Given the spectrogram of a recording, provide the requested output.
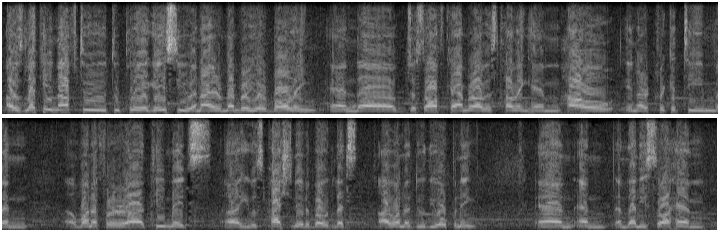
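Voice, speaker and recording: A man from Pakistan hosting a casual cricket chat, halting with frequent fillers and restarts. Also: medium pitch, steady tone, darkish tone, rough recording. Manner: hesitant, many fillers and restarts. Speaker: sports show host.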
